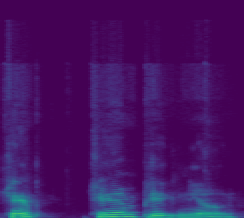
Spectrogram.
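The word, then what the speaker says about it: champignon: Yeah, it's pronounced champignion.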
